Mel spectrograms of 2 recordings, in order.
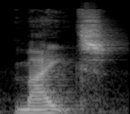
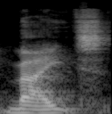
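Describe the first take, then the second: First: Australian accent. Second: Said in the usual way. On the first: Shown as a demonstration. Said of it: "stop doing Australian accents 'cause I can't do it". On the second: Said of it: "stop doing Australian accents".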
